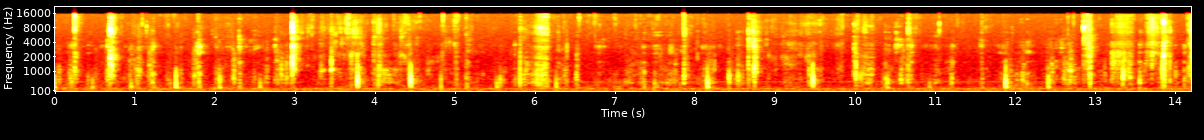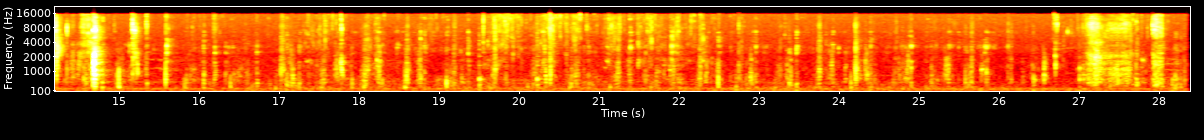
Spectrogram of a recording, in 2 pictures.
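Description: Close-miked eating by hand: biting and chewing curried meat and rice, with many wet mouth clicks and smacks and occasional crunches. The sharpest click comes about halfway through, and there is a longer sucking or slurping sound near the end.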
